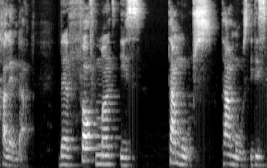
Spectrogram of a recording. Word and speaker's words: Tammuz: The 4th month is Tammuz. Tammuz. It is spelled Tammuz.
